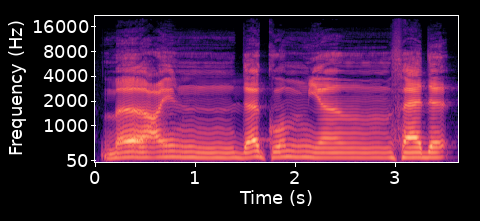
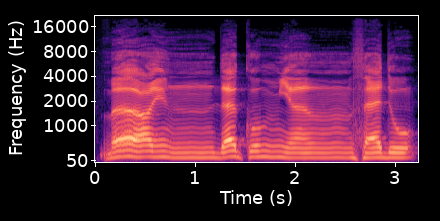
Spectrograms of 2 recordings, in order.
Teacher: دال قلقله میخواد چون ساکنش کردیم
